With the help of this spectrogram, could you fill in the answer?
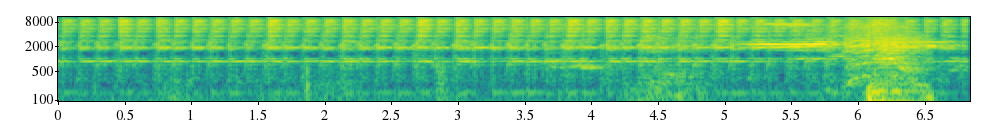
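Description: A heavily distorted guitar hammers rapidly on a high harmonic note, a piercing, buzzing tone pulsing in a steady rhythm that rises and falls before swelling into a louder, noisier burst near the end.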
